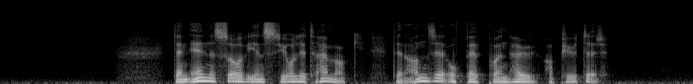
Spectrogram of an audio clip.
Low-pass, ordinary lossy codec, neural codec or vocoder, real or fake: 7.2 kHz; AAC, 96 kbps; codec, 16 kHz, 0.8 kbps, ZipCodec; fake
